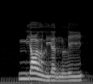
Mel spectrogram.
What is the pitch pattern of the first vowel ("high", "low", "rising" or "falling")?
falling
